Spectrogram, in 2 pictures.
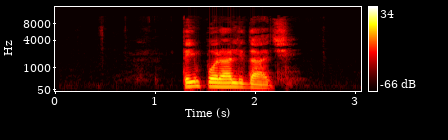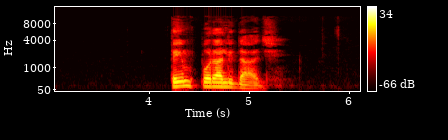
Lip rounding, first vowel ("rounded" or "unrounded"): unrounded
